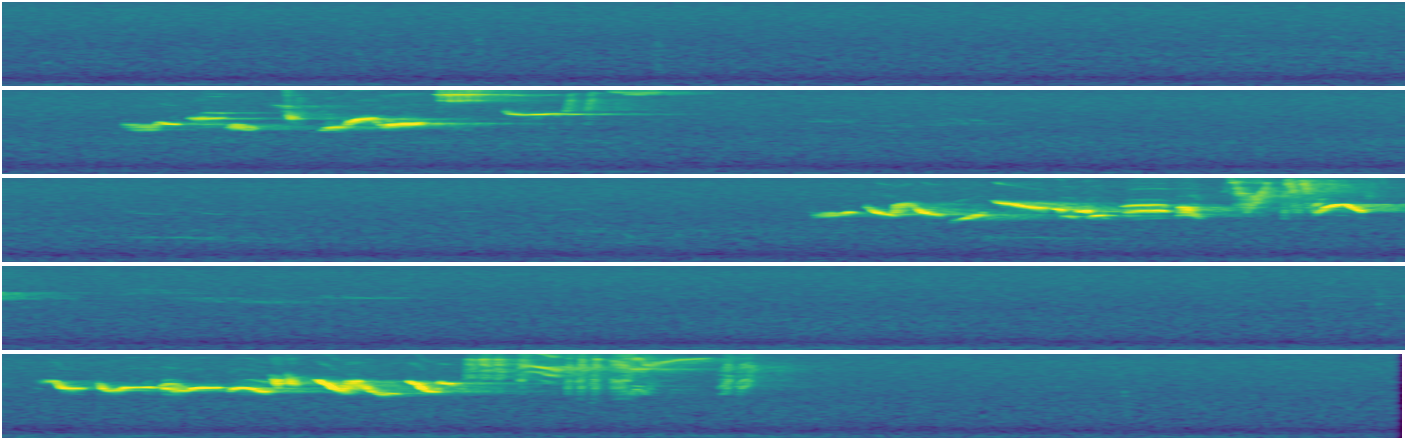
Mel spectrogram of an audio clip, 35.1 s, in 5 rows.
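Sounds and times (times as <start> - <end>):
Common blackbird singing: 7.7 - 10.5, 18.2 - 21.3, 28.3 - 32.0.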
